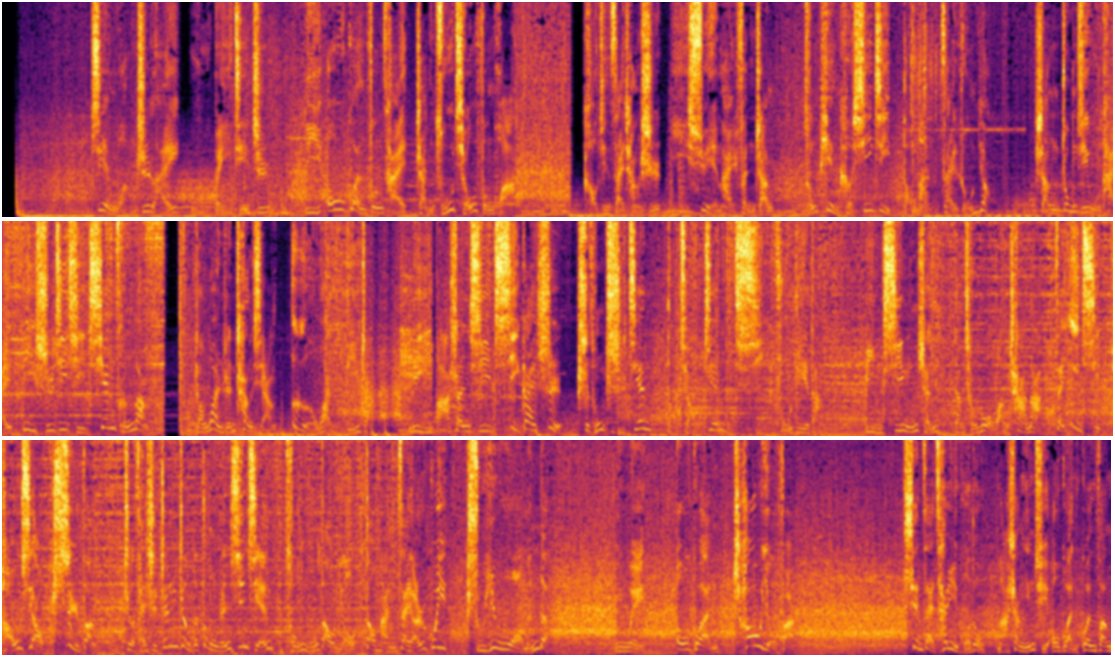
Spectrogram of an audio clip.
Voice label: chinese voice over male commercial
